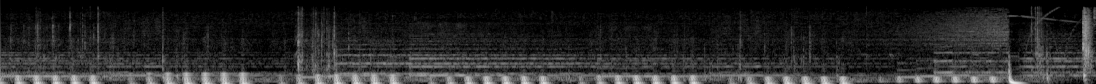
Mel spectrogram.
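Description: Background music: a mellow track with a rapid, even pulsing bass note, about six or seven pulses a second, under sustained chords. A single short click sounds about three seconds in.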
